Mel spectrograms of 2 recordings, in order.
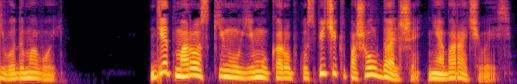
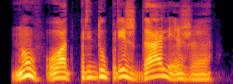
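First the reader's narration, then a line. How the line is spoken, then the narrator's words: Grumbling house spirit. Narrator (Russian): проворчал домовой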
